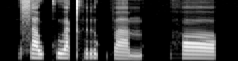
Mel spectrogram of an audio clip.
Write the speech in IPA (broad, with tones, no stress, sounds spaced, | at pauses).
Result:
s a˧ w kʰ u˧ a̯ kʰ r u˦˥ k̚ f a˨˩ m | h ɔː˧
